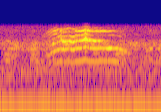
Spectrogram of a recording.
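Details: Smokie, a female pet cat that likes telling her owner what is on her mind, gives one drawn-out meow that rises and then falls, with rich harmonics, in a quiet indoor setting between her owner's remarks.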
